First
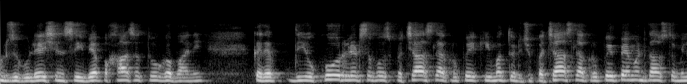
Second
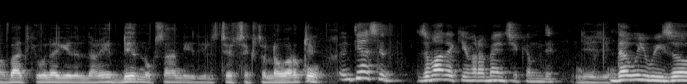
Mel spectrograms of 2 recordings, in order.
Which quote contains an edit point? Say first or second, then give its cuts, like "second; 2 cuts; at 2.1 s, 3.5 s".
second; 1 cut; at 3.4 s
